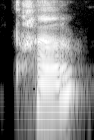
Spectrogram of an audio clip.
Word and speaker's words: train: train à grande vitesse dans le mot train les lettres A i n font le son 1 train et dans le mot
